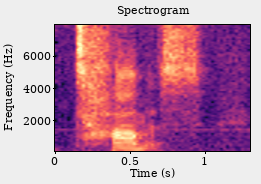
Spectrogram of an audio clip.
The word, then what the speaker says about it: Thomas: spelled with a th they are pronounced as if they were spelled with a normal t like that and these words are thomas thompson Teresa Thailand Thames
